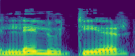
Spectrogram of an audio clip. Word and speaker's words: Luthiers: que valiéndose de la S final del plural de Les Luthiers, no se pronuncia,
